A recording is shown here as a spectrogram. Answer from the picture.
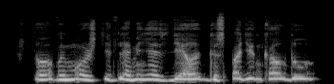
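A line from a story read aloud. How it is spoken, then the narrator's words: Thin little voice. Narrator (Russian): спрашивает она тоненьким голоском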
